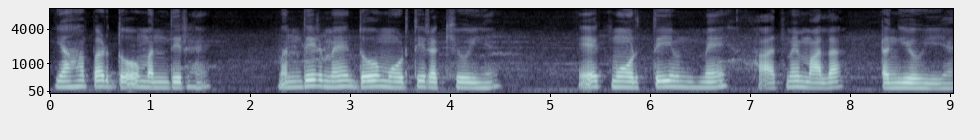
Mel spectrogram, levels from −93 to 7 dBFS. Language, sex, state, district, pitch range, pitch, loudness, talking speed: Hindi, male, Uttar Pradesh, Etah, 140-160 Hz, 150 Hz, -17 LUFS, 140 wpm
